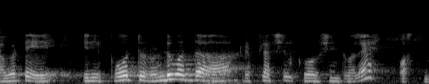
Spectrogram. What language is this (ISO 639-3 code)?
tel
